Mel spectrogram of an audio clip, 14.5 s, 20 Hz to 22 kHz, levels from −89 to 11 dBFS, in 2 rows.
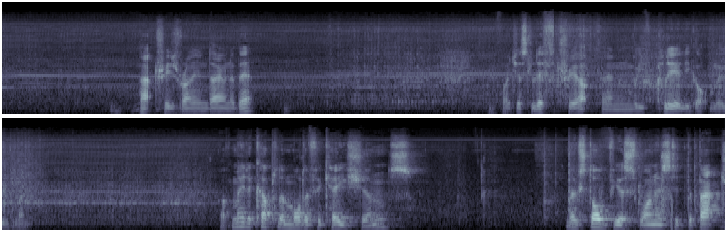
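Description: The sound jumps forward twice, at 5.52 s and 13.94 s, where compressed frames were skipped. Roughly a third of a second of audio vanishes at the first jump and about half a second at the second, which fits around ten and fifteen lost frames of 32 ms each. The waveform shows an abrupt change in envelope with no gap, and the spectrogram shows a sudden shift in pattern.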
